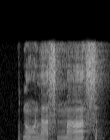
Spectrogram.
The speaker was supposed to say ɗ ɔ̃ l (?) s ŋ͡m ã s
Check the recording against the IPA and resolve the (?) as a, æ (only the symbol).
a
